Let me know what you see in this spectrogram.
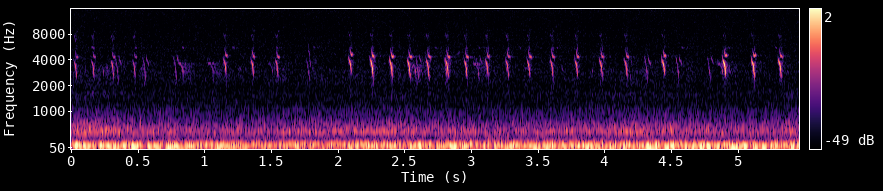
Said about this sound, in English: Okay, the playbacks are going on right now behind the tape recorder at low volume. And these are the playbacks of a different bird.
